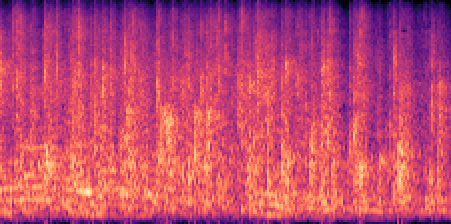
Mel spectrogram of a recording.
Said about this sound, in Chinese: 掌声，掌声！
